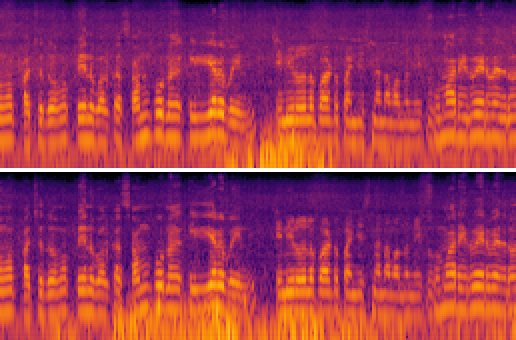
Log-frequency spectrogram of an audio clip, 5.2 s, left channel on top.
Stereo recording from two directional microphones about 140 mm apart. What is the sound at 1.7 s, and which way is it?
Speech, 40° right (ahead or behind).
